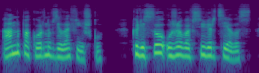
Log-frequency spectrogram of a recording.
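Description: An audiobook narrator reading a novel aloud in a lively storytelling manner, voicing the dialogue. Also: mid-range voice, normal speed, no echo, clean studio sound. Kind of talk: scripted narration.

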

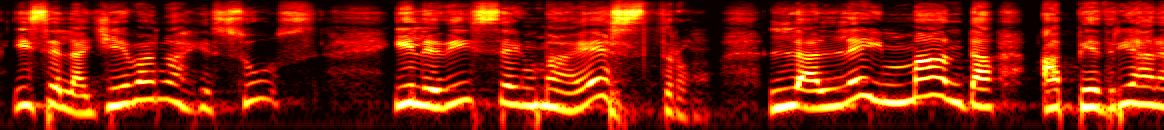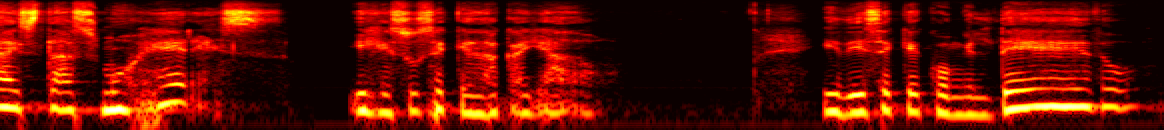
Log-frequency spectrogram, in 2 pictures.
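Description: Woman preaching with sudden whispers. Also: medium pitch. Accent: Guatemalan Spanish. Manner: dramatic preaching, drops to whispers and swells louder. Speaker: pastor. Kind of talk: sermon. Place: church.

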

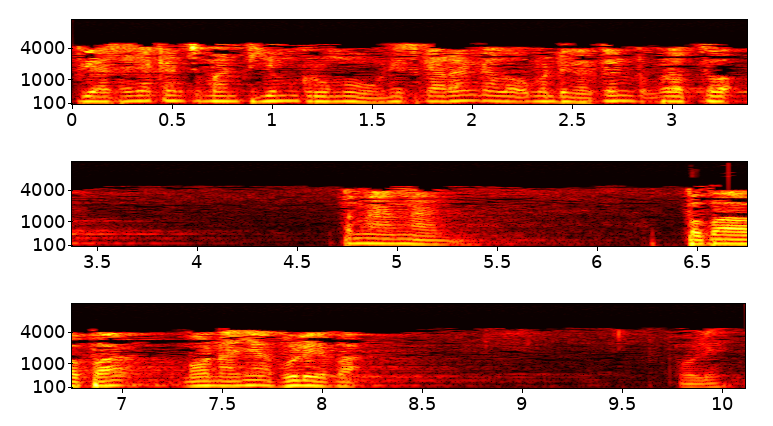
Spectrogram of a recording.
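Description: A man with a Javanese accent, pitched a little high, delivers a sermon in a soft, hushed voice, putting question after question to the audience. The sound is dull and lo-fi, with a long reverb trailing through the hall. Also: fairly even intonation, measured pace, pauses often. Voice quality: softened, quiet voice. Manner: questions the audience, mixes local words. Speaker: preacher.

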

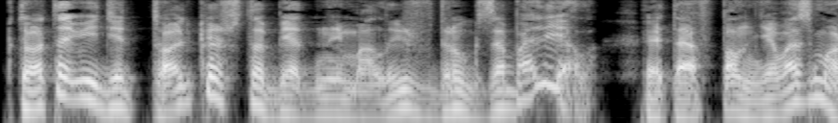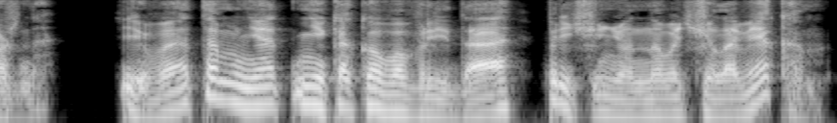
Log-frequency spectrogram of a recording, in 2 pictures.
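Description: Old male village fortune-teller, voiced by a man, ominous, exclamatory, drawling, animated pitch. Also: husky, dry recording, clean studio sound, heavily acted. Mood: sly. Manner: excited exclamations, drawn-out words.

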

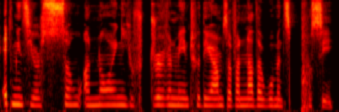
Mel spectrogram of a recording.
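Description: A woman reading aloud and voicing a blunt, exasperated young woman with a flat, deadpan delivery. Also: lowish voice, a little fast, no echo, clean studio sound.

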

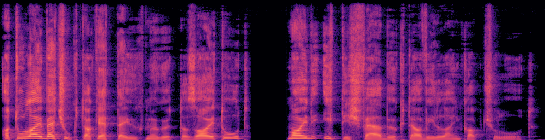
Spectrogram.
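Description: Guy reading a short story aloud, steady and measured, dark mellow tone. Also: mid-range voice, gravelly. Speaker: audiobook reader. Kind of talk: scripted narration.

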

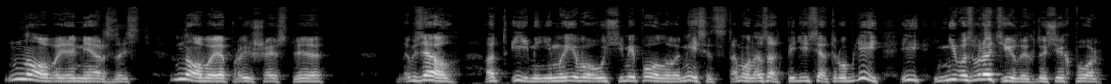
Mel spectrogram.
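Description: A man's voice: fairly high pitch, expressive, unhurried. A man doing a blustering, outraged father. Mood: indignant outrage. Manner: exclamatory, shouting in outrage. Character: irate middle-aged father, blustering and indignant.

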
